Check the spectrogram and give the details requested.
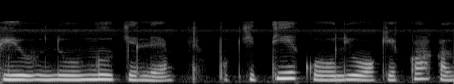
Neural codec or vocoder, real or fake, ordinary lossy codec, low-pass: none; real; none; none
